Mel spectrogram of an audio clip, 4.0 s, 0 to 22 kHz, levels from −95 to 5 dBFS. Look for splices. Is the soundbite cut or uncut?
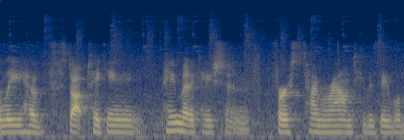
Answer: cut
